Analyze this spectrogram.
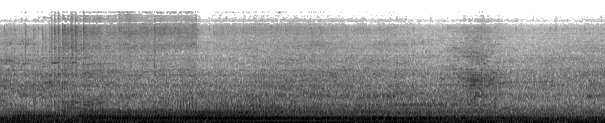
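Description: A motorcycle engine hums steadily up close while riding.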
